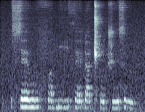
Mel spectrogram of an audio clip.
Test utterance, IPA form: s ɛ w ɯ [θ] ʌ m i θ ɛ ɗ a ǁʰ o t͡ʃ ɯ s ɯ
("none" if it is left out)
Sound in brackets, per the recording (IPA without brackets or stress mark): f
